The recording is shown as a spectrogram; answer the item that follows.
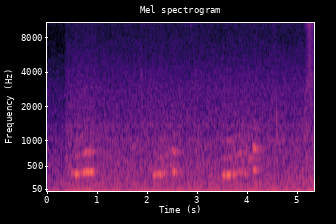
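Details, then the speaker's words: Pet rabbit snoring in the background of an indoor talk; faint snoring sound. "Il y a mon lapin qui ronfle, je ne sais pas si vous l'entendez."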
